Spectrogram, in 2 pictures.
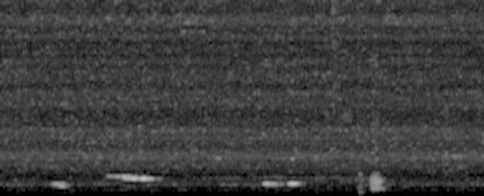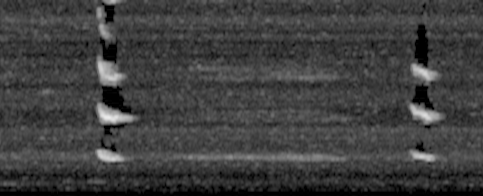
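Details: Pet African grey parrot making some of its favourite silly noises: short whistled notes, a brief clicking burst, then a sharp, loud, harmonic squawk near six seconds that returns near nine seconds, with a long faint whistle between, in a quiet room.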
